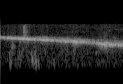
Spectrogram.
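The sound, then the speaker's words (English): An ambulance siren wails steadily, its single tone gliding slowly downward in pitch, clear and fairly prominent but with a thin, narrowband quality, with no one speaking. “Sorry, I know you have a siren, and I don't want you to have to cut all this out.”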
